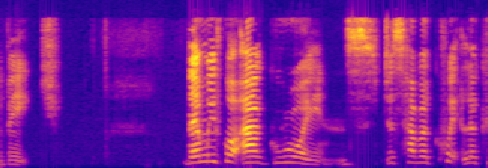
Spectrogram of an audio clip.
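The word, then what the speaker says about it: groynes: Then we've got our groins. Just have a quick look at how you spell that word groins.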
